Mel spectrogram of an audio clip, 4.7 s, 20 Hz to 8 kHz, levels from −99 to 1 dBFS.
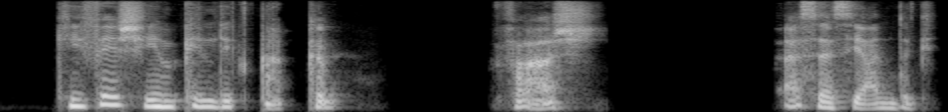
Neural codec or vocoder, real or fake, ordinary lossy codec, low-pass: codec, 16 kHz, 1 kbps, FunCodec, trained on LibriTTS, 50 frames a second; fake; none; none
